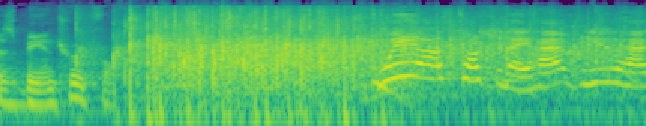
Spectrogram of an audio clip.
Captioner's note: audience applauds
